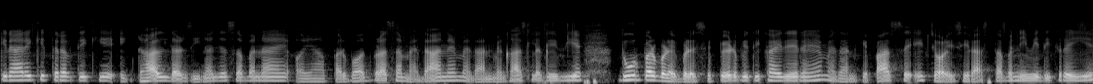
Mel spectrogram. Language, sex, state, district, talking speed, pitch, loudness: Hindi, female, Uttar Pradesh, Budaun, 260 wpm, 135 Hz, -20 LUFS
